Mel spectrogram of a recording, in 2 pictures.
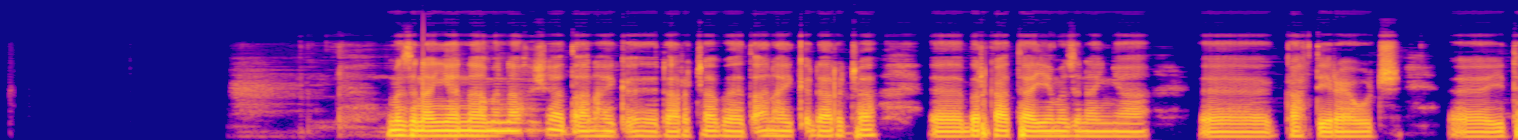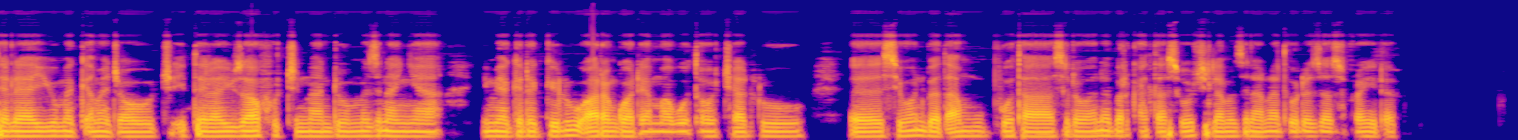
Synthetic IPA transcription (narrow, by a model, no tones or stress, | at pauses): məznaɲːaɨnːamənːafəʃat̪ʼanhajkʼd̪aɾət͡ʃabət̪ʼanhajkʼɨd̪aɾʔət͡ʃa | bəɾkʰat̪ʰːajɛməznaɲːa | kʰaft̪ʰeɾijawo̞t͡ʃː | jɛt̪ʰələjajːuməkʼːəmət͡ʃʼawo̞t͡ʃːjɛt̪ʰələjajːuzafo̞t͡ʃːɨnːand̪ihumməznaɲːa | jɛmːijaɡələɡːɨlua̰ɾʔəŋɡʷad̪jamːabo̞t̪ʰawo̞t͡ʃːjalːu | siho̞nbət̪ʼamubo̞t̪ʰasɨləho̞nəbəɾkʰat̪ʰːasəwot͡ʃːləməznanat̪wɔd̪əzːasɨ̥fɾahed̪al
